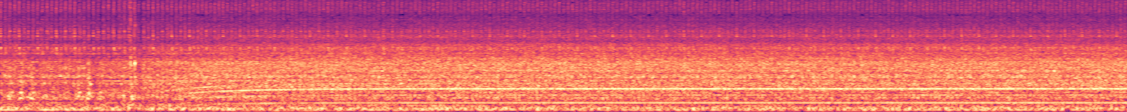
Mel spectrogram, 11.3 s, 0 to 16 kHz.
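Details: 2007 Honda CR-V idling with AC off: uneven odd clunking; twice the AC switches on, a steady hum cuts in and the clunk goes away.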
